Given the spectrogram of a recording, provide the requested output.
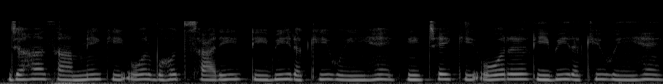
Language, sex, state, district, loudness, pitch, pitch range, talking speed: Hindi, female, Bihar, Saharsa, -40 LUFS, 225 Hz, 215-235 Hz, 155 wpm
